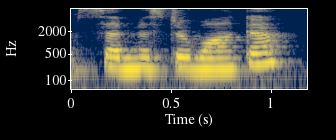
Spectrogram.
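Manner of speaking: plain reading voice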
